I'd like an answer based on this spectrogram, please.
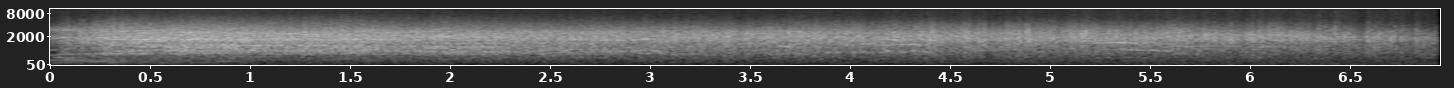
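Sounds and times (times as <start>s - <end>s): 
audience applause on a talent show: 0.1s - 6.9s.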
